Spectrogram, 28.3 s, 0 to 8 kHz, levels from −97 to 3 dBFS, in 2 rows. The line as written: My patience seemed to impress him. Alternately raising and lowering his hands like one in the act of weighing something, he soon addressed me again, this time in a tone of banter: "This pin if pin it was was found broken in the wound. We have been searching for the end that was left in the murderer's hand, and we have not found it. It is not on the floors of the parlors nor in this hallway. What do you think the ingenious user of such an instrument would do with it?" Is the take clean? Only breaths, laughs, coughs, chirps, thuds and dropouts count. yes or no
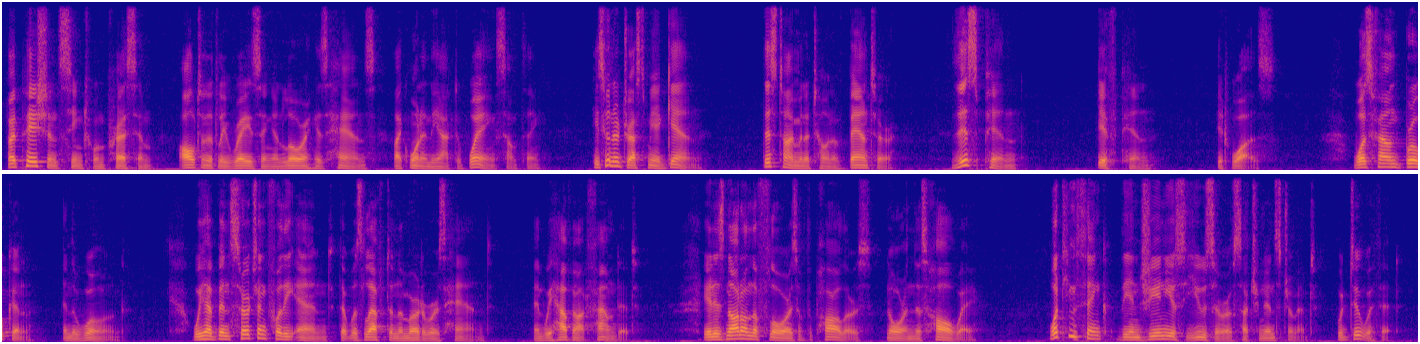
yes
